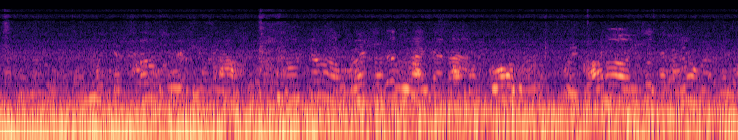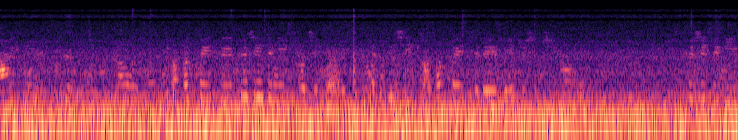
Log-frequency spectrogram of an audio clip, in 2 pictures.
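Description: Steady low drone of a parked airliner's cabin, with indistinct voices over it. The deepest part of the hum drops away about three seconds in.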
